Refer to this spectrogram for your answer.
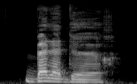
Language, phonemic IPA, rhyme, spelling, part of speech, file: French, /ba.la.dœʁ/, -œʁ, baladeur, noun / adjective, LL-Q150 (fra)-baladeur.wav
- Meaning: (noun) walkman, personal stereo; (adjective) 1. walking, rambling 2. wandering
